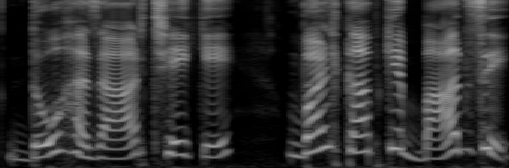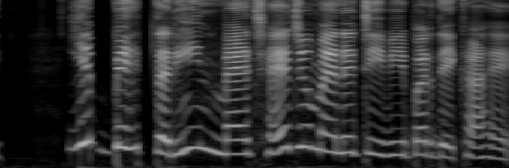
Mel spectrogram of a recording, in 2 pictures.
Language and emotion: Urdu, happy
